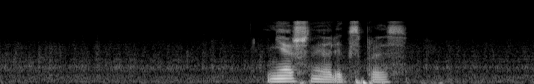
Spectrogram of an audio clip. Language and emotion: Russian, neutral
